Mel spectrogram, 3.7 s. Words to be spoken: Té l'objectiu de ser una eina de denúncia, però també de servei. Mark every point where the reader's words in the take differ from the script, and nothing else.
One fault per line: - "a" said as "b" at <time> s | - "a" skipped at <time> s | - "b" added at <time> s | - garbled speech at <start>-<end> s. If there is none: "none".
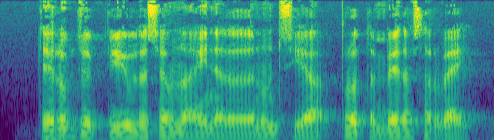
none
